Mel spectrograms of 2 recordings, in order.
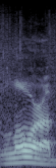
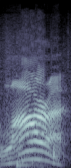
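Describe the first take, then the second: First: The name is said in a plain accent. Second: The name is said in a Kentucky accent. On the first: This is how the speaker says the name. "I always pronounce it Laura" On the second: This is how a grandmother said the name. "my grandmother always called her Lara"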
